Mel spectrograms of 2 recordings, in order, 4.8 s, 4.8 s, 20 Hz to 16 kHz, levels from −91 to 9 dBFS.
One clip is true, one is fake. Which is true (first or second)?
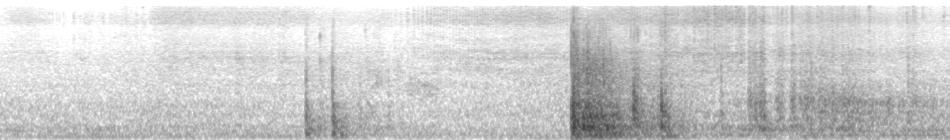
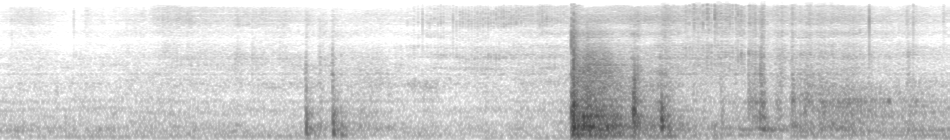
first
